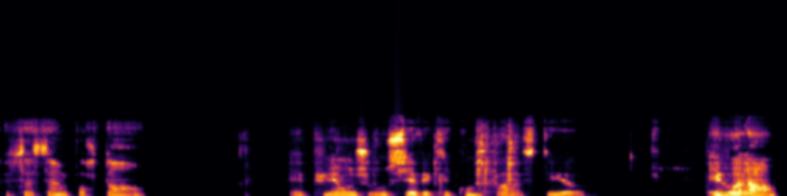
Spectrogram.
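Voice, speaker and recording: Low-pitched and animated, she takes it slowly and pauses often, her voice a little mellow with a breathy edge. The amateur artist casually talks viewers through her drawing, hesitating constantly with "voilà" and "euh," and she tends to cough and choke as she speaks.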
